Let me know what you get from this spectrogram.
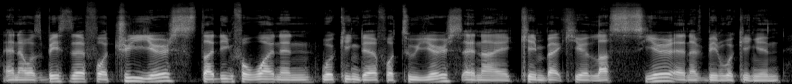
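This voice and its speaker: Low, smooth-voiced reserved man. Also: dry recording. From Malaysia. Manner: reserved, measured. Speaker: guest. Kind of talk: casual podcast chat.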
